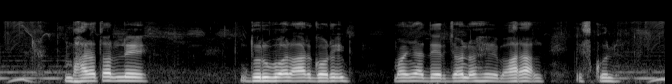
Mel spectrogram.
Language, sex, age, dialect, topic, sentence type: Bengali, male, 18-24, Jharkhandi, banking, statement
